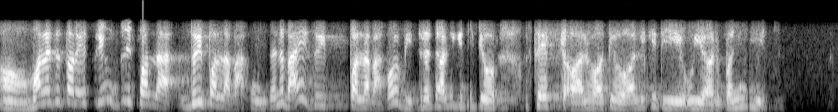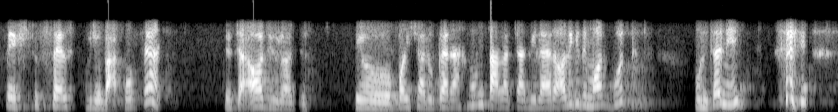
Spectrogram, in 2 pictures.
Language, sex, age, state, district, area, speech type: Nepali, female, 45-60, West Bengal, Darjeeling, rural, conversation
